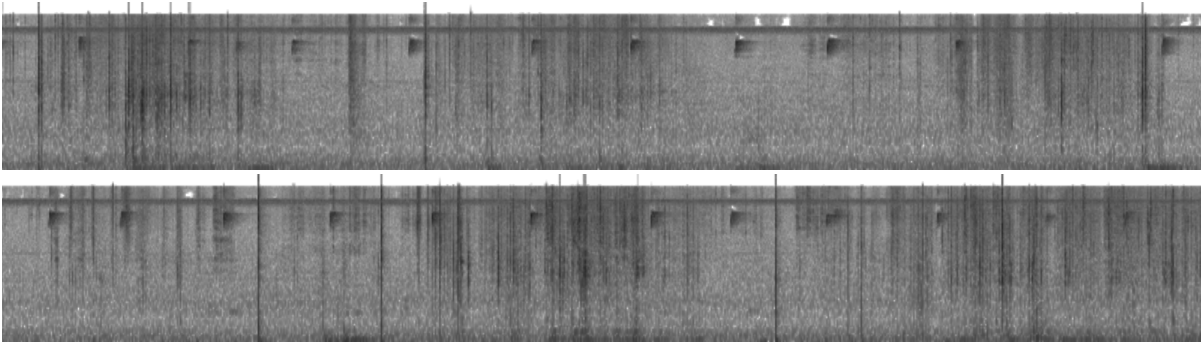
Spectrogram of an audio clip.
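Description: Hands crumble and rub soft powdery chalk, with soft crunching and rustling up close.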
